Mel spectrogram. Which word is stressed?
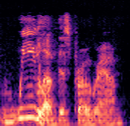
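we. The stress falls on the word "we". It is about who loves the program. "one is about who"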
